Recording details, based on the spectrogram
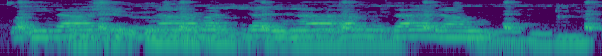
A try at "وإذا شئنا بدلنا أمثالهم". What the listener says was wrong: Badalnya kasih panjang badalnanya. Jaiz munfasil. kasih panjang badalna 4 harokat.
